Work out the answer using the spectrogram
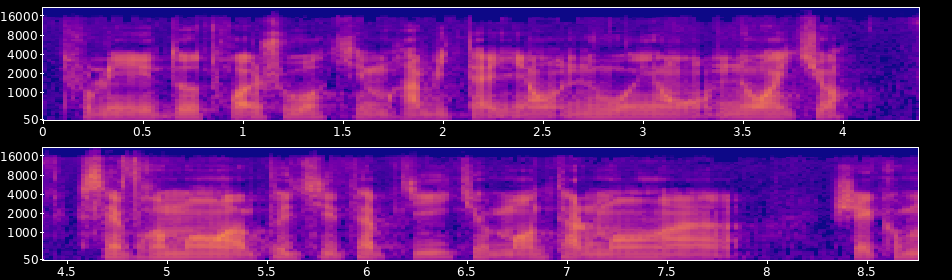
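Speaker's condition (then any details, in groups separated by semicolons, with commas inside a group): Multiple sclerosis; fatigue, lower limbs affected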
